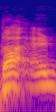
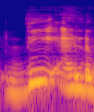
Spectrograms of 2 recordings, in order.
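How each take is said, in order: First: The article is pronounced 'thuh' before the vowel. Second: The article is pronounced 'thee' before the vowel. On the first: The speaker calls it wrong. "हम द end नहीं बोलेंगे" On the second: The speaker calls it right. "दी एंड बोलेंगे उसको"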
